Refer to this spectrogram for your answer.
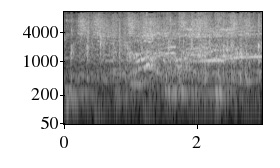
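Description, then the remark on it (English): A dense, noisy crowd cheers on a young writer who froze during a timed writing contest, roaring steadily throughout with overlapping voices and shouts blending into continuous cheering, loud, with no single voice standing out. “The seconds are ticking by, so the crowd starts cheering him on.”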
